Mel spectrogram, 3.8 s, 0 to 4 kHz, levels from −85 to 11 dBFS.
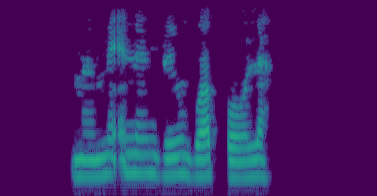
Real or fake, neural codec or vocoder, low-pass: real; none; 3.6 kHz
